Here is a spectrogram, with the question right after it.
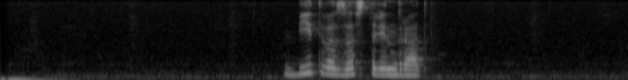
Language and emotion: Russian, neutral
